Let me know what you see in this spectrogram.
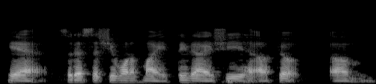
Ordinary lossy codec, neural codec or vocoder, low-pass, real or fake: AAC, 48 kbps; none; 5.4 kHz; real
